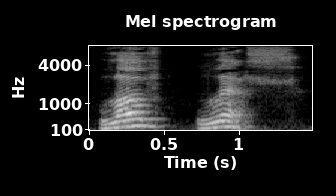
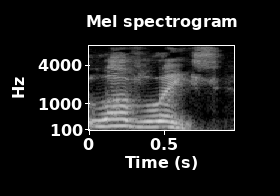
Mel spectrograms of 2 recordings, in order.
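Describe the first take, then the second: First: The second syllable sounds like 'less'. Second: The second syllable sounds like 'lace'. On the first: The speaker calls it right. "that's how you pronounce that name" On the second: The speaker calls it wrong. "It's not Lovelace"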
